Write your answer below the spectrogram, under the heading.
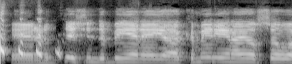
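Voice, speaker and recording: A man with a Boston accent talks at a moderate pace. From Massachusetts, New England. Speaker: stand-up comedian. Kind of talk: casual interview chat.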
